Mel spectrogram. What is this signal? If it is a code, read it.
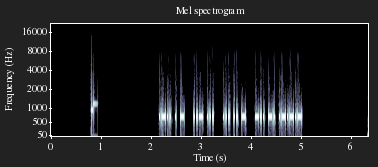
Morse code, heard as a keyed tone, about 41 wpm, 690 Hz. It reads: LET US SIT DN.
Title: Sentences from Top 500 Words and Abbreviations 45wpm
